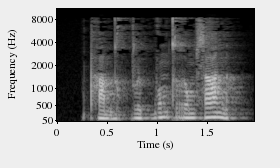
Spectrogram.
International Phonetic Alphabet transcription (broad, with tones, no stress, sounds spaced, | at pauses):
pʰ a˨˩ m d u˨˩ k̚ p l ɯ˨˩ k̚ b o˥˩ m t r o˧ m s a˥˩ n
